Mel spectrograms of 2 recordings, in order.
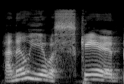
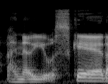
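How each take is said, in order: First: "I know you were scared" fired off high and loud in a hammed-up Australian accent, hitting "you"; an exasperated Australian mum snapping "I know you were scared"; a relieved, frustrated mother snapping "I know you were scared" in a loud mock Australian accent; mock Australian scolding. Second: A father reassuring his son that "I know you were scared" in a gentle, calm voice; gentle reassurance. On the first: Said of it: "sorry, Australians, that was my best, best, uh, effort here".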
